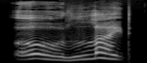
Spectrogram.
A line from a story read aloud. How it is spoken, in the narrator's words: she moaned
